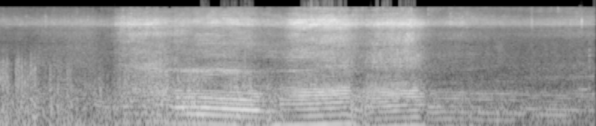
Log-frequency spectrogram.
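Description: A motorbike engine passing close. It is loud for about four seconds, rising in pitch twice as it accelerates through the gears, then falls in pitch and fades to a lower steady running sound.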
